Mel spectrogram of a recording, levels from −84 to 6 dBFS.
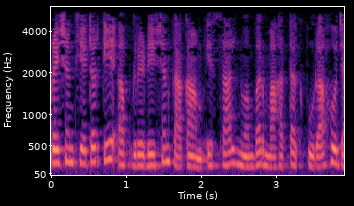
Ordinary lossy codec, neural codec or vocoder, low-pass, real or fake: none; none; 5.4 kHz; real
